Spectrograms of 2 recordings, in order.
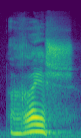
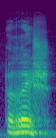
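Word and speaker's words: רֵישׁ: un peu plus derrière mm rech rech où est ce que je veux dire vous pouvez le prononcer vraiment comme le r français ça vous donnera un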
